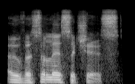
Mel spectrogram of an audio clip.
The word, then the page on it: oversolicitous: British English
